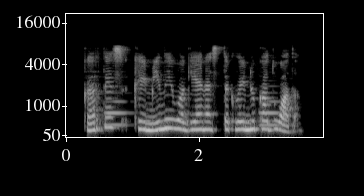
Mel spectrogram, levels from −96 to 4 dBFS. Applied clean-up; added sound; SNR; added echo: none; Wind instrument, woodwind instrument; 13 dB; none.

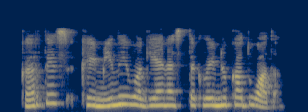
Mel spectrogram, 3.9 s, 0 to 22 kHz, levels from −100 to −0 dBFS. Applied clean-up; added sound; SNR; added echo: neural mask model Resemble Enhance denoiser.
